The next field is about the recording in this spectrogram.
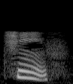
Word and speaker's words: chief: 字母组合 IE 在这里发 E 的音，整个词念作 Chief。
